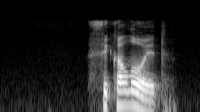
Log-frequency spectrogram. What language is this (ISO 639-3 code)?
rus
